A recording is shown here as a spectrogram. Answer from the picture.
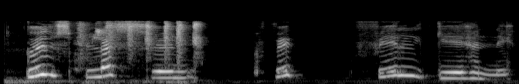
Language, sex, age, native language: Icelandic, male, 8, Icelandic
